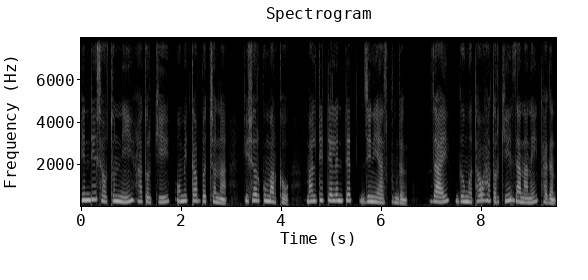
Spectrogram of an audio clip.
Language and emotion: Bodo, neutral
